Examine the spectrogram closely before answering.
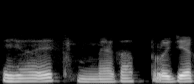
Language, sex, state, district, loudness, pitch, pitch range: Hindi, male, Jharkhand, Jamtara, -19 LUFS, 140 Hz, 130-145 Hz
